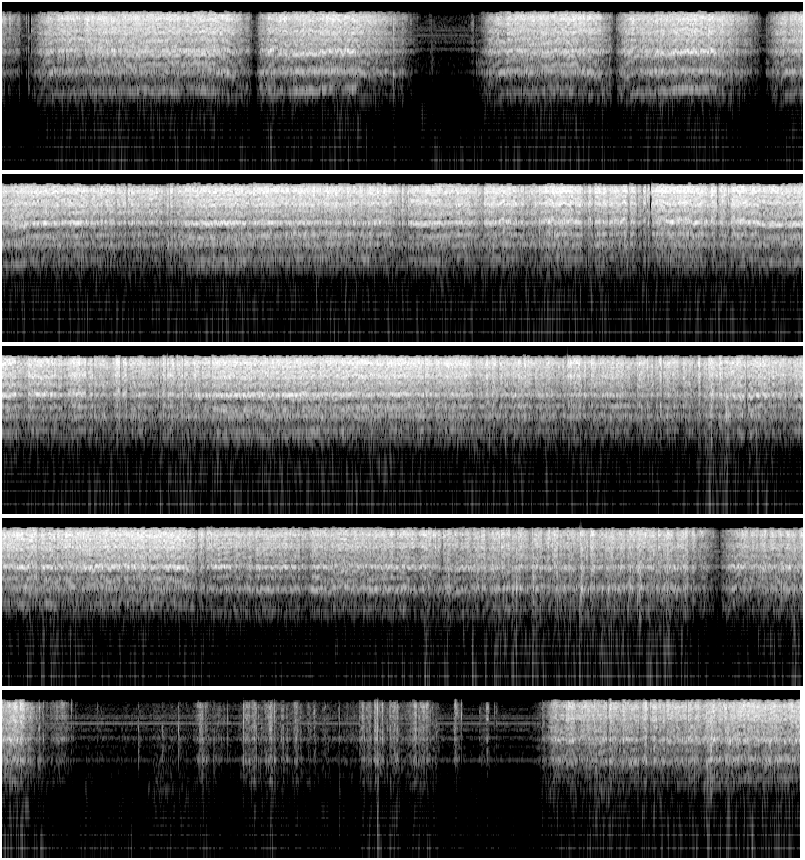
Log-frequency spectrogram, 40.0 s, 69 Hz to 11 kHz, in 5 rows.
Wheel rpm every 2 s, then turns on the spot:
150, 110, 90, 120, 220, 230, 230, 230, 230, 220, 230, 230, 220, 170, 160, 110, 30, 10, 40, 160.
32-36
